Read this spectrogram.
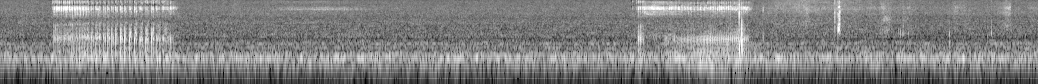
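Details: A Boston Terrier asleep on the owner's lap snoring: two snorting, fluttering snores with quiet breathing and soft room noise between them.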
